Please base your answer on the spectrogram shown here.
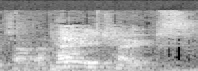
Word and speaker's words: pericope: but for 30 years I've been talking about pericopes, which are those, which are those little sort of nuggets of the story. And you said it's pericope, so I think you're probably right.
